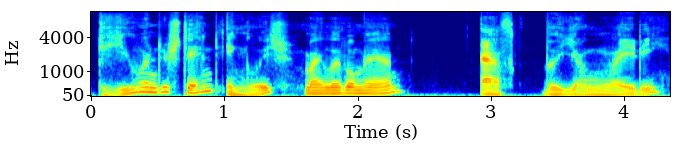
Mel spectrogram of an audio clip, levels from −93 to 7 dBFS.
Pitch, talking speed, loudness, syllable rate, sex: 120 Hz, 150 wpm, -21 LUFS, 4.9 syllables/s, male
